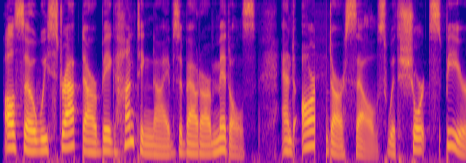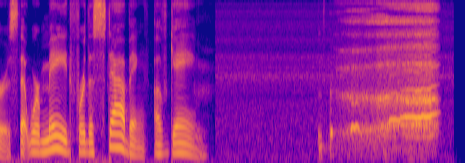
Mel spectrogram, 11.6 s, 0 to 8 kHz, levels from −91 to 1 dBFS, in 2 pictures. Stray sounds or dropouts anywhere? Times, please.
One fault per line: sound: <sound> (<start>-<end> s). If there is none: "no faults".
sound: dropout (3.9-4.1 s)
sound: breath (9.8-11.3 s)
